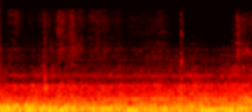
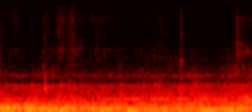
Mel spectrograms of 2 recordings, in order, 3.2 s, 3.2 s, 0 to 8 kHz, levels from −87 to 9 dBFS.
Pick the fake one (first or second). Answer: second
